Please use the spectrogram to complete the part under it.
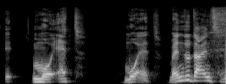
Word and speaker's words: Moët: Marc, wie spricht man Moe Chandon richtig aus? – Moe Chandon. Falsch. – Okay, Moet zack. – Chandon. – Moet. Ah, okay, tatsächlich, ja? – Tatsächlich.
